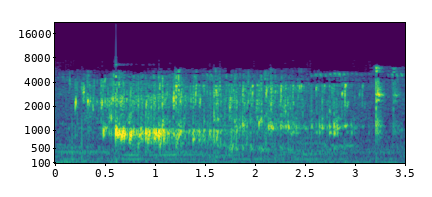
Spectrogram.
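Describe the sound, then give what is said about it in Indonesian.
Fruit juice drink poured into a cup: a steady trickling stream of liquid runs for a few seconds, wavering in loudness, and ends with a brief final splash. “tolong tuangkan minuman untuk Kulu”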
